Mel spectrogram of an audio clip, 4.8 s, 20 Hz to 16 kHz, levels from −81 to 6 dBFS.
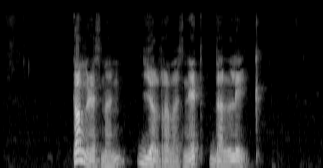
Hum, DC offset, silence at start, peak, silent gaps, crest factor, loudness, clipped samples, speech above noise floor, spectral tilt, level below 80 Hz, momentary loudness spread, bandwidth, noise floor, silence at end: none; under 0.1%; 1.1 s; 0 dBFS; none; 22 dB; -21 LUFS; under 0.1%; 50 dB; -6.5 dB/octave; -50 dBFS; 17 LU; 11.5 kHz; -70 dBFS; 0.95 s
